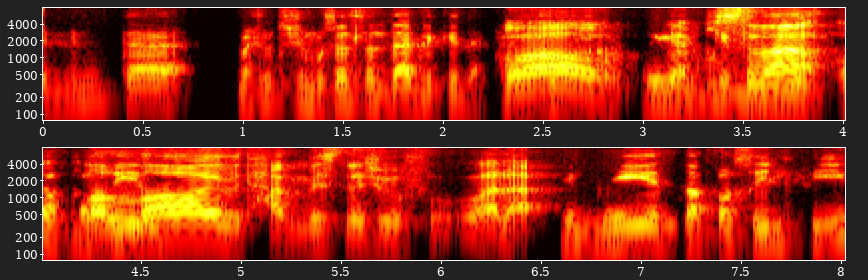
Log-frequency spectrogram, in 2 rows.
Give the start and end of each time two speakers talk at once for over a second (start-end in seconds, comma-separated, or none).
2.3-4.7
